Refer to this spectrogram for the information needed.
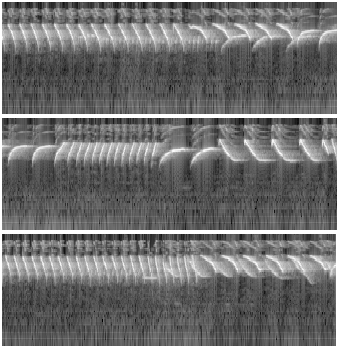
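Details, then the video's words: Pet canary song, played to provoke other canaries into singing: loud, fast, continuous rolling trills of high, clipped notes, switching between several repeated note types, with a faint low hum underneath. "pancingan kenari cepat gacor"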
